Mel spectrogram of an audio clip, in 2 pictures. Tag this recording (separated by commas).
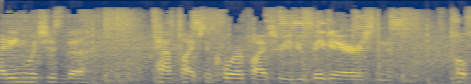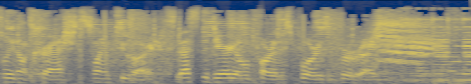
Music, Speech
